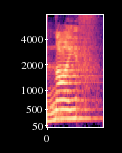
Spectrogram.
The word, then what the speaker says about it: knife: For example, I know, my knees, the knife. Okay? These are all k, n at the beginning, so no k. K is silent in here.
